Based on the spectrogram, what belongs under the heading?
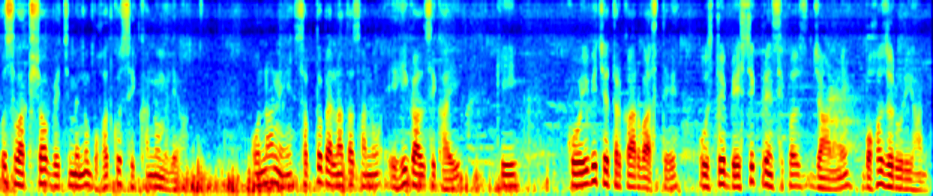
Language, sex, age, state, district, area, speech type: Punjabi, male, 18-30, Punjab, Patiala, urban, spontaneous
